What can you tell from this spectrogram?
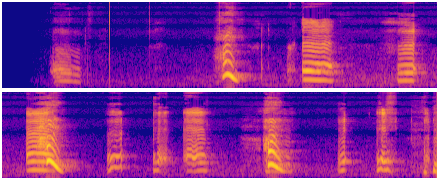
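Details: Baby laughing: short, abrupt, squeaky voiced bursts mixed with giggly laughter, some catching like hiccups, about a dozen in eight seconds; hiccups.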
